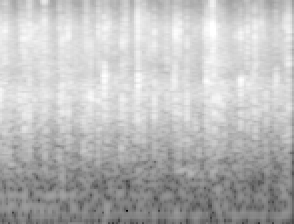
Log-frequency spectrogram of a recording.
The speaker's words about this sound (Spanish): ¡Aplausos! Bien.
